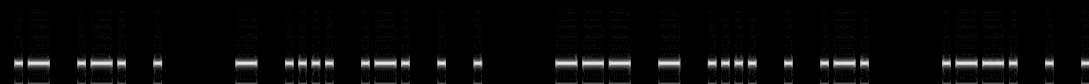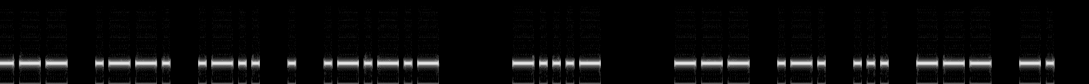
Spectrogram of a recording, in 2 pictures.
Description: Morse code, heard as a keyed tone, about 18 wpm, spaced as for 15 wpm, 1000 Hz. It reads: ARE THREE OTHER PEOPLE. <BT> ORSON
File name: qotdfiles / 15wpm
